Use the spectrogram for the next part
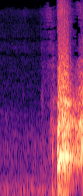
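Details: A miniature schnauzer, one of two brothers, barks once, excited about being followed outside to their rest area; a single sharp, bright bark bursts in after near silence and trails off.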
